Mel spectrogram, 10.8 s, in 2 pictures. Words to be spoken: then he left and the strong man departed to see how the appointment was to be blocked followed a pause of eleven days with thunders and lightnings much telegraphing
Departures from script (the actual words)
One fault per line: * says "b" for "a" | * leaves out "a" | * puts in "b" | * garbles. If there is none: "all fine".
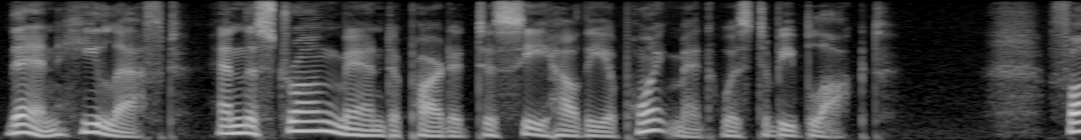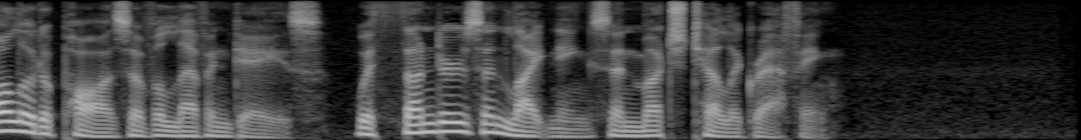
* puts in "and"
